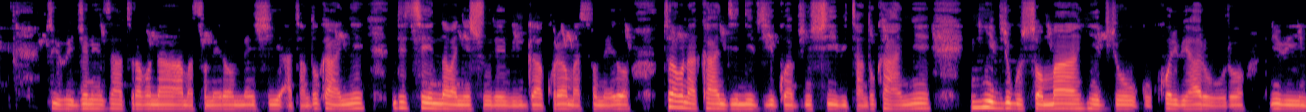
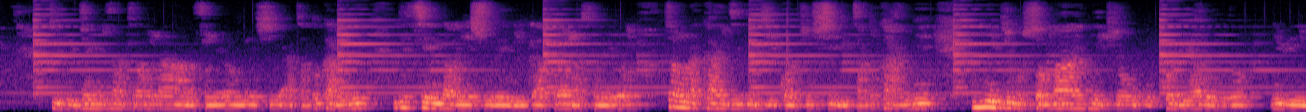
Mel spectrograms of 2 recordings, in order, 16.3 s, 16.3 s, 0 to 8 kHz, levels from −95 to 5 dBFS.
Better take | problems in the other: first | background sound (Church bell); 15 dB below the speech // room echo; dies away in 0.6 s

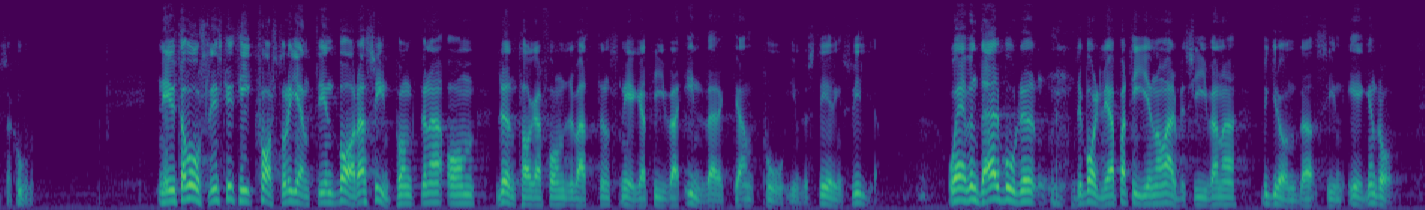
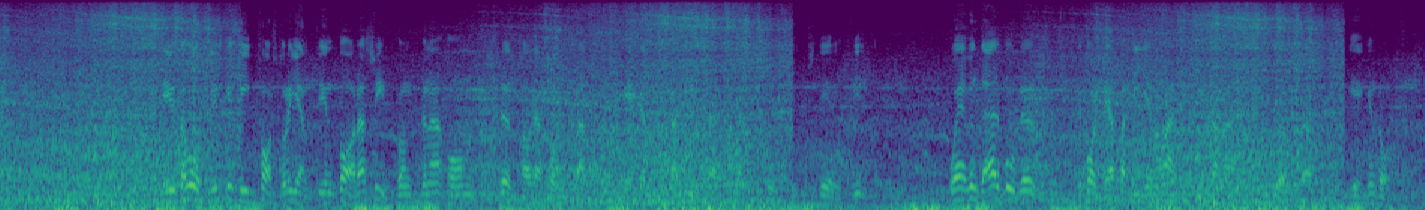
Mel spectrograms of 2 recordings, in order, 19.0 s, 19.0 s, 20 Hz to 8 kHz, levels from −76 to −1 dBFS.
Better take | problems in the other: first | background sound (Fixed-wing aircraft, airplane); 3 dB above the speech

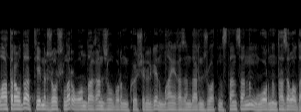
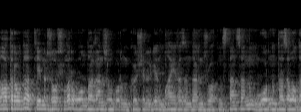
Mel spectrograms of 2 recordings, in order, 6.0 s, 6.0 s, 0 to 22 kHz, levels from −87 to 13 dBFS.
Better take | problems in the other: first | room echo; dies away in 1.2 s

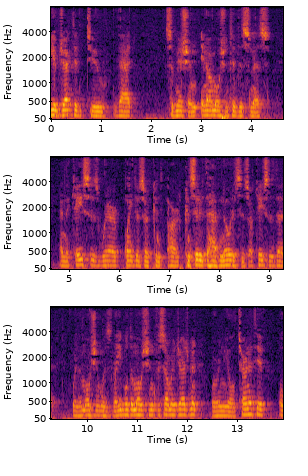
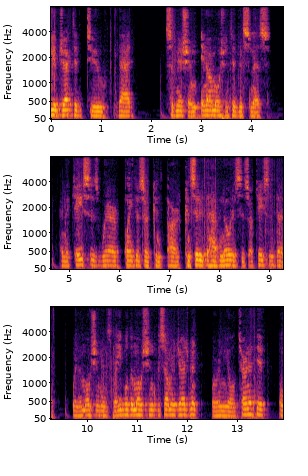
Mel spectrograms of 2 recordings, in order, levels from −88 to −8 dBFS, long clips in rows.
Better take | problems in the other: first | noise reduction (neural mask model RNNoise)

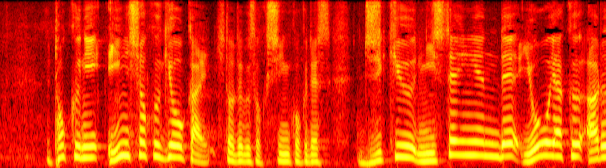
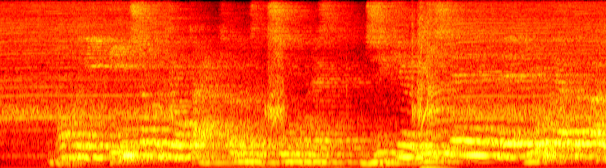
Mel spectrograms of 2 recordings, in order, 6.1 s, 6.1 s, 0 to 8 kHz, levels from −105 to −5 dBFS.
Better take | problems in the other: first | background sound (Drill); 13 dB below the speech // room echo; dies away in 1.9 s

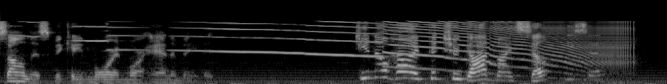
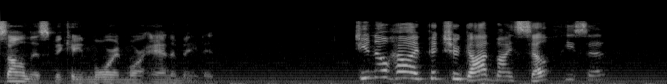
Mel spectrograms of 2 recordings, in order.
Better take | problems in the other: second | background sound (Squeak); 2 dB below the speech

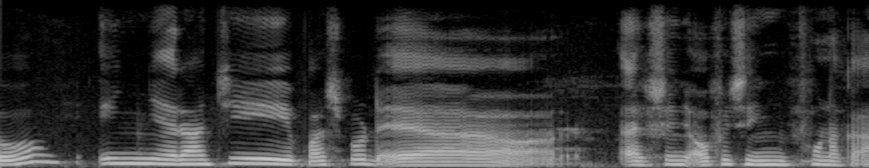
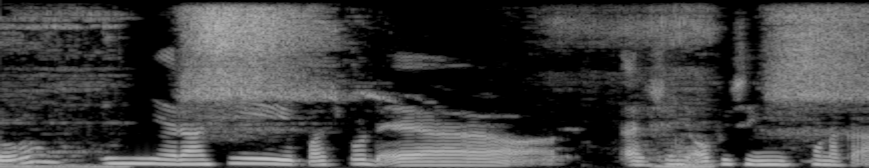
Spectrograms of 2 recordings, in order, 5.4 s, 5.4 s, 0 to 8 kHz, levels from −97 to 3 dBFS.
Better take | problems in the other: first | noise reduction (classical method Wiener filter)

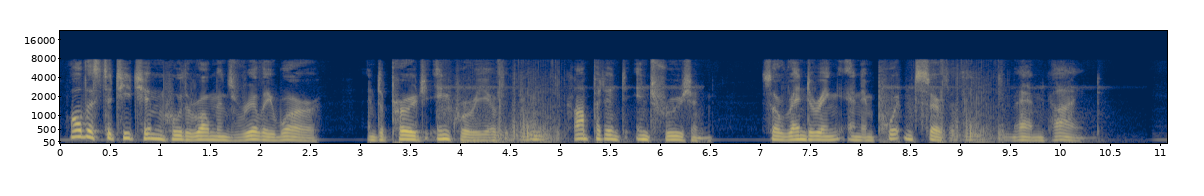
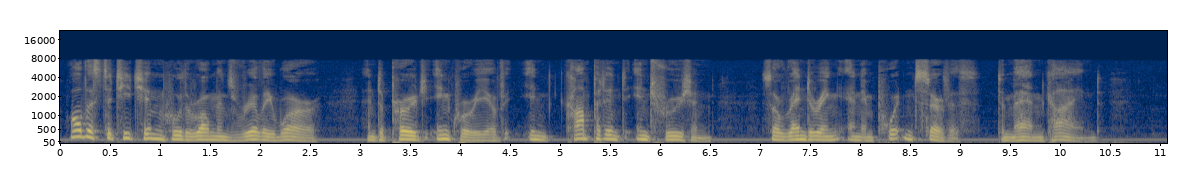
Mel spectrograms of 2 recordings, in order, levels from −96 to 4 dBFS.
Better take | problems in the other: second | noise reduction (neural mask model RNNoise)

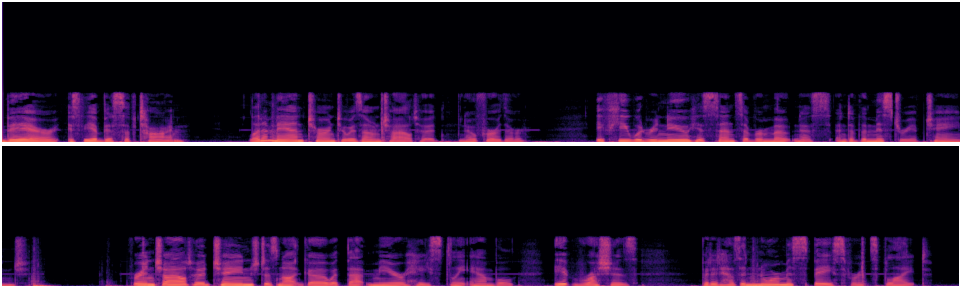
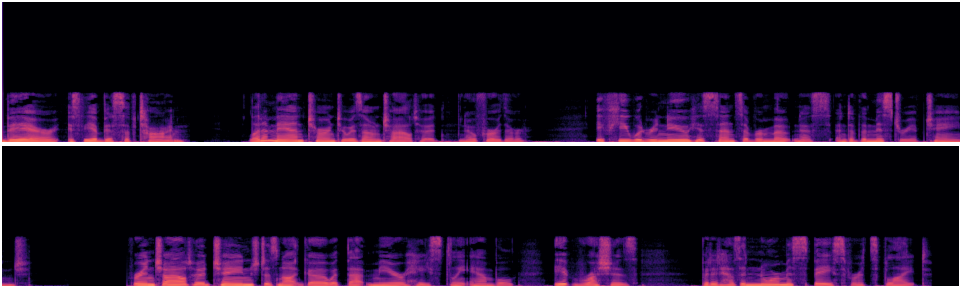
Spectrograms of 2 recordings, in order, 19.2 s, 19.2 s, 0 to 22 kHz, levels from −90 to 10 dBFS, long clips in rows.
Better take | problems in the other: second | background sound (Alarm); 13 dB below the speech

